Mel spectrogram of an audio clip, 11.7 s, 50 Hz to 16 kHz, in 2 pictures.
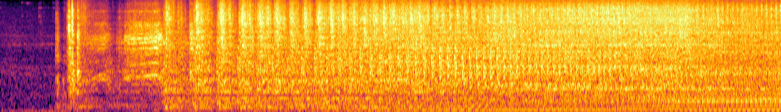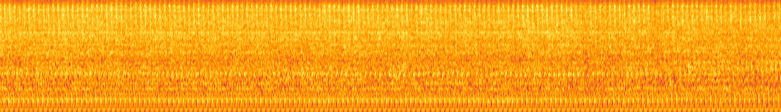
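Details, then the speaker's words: Ingersoll-Rand MC-2A diesel air compressor after a tune-up with oil and filter changes, glow plug start, first run since October. Quick crank, catches within a second, then a steady even idle with no knocks or misses: healthy start. "everything works and since the tune-up everything works as it should and very well I may add"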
